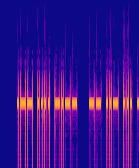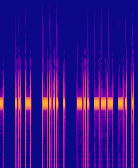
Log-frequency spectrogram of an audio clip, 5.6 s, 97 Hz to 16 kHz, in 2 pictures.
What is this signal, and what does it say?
Morse code, heard as a keyed tone, about 34 wpm, 700 Hz. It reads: WHY MUST IT BE DONE
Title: Sentences from Top 600 Words 35wpm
